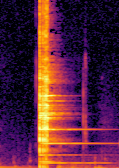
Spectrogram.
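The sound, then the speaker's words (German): A single bright clink of wine glasses touching in a toast, fairly loud, followed by a clear ringing tone that fades away over about a second. “Ich glaube, diesem, auf das müssen wir, müssen wir anstoßen.”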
